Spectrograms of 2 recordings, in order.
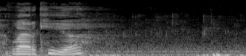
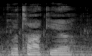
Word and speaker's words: Latakia: subscribers mother was from Latakia Latakia and said that sheep and the natives there and again I'm not from there so I'm going to mess this up but they pronounce it with a th they actually say lafakia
